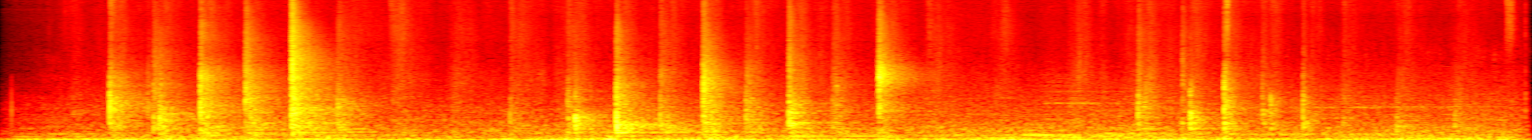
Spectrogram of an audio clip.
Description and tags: Down building stairs
building, downstairs, footsteps, stair, stairs, steps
